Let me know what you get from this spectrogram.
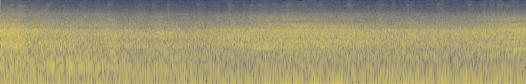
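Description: Steady low rumble of a stationary car's idling engine and road noise, heard from inside the cabin through a dashcam microphone.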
